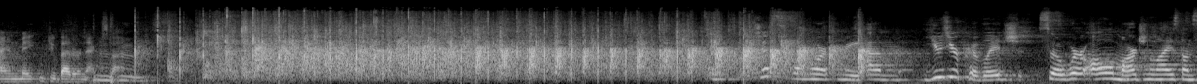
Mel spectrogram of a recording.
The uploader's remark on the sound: Recorded live at Star Trek Mission Chicago.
